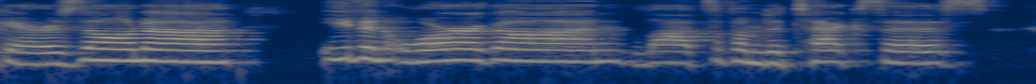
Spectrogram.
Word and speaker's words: Oregon: and they'd be like, don't say Oregon. I'd be like, say organ, like an organ in your body? That's how you say it?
